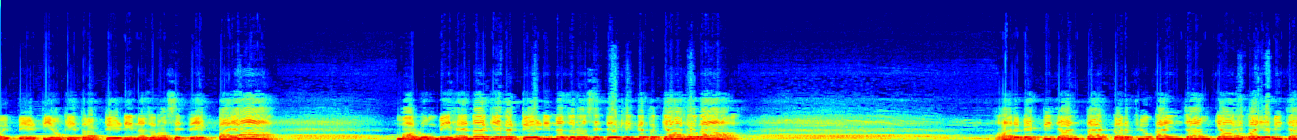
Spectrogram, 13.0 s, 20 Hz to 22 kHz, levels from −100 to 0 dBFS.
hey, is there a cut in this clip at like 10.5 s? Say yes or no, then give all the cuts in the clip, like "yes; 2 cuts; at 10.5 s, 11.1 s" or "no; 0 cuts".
no; 0 cuts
